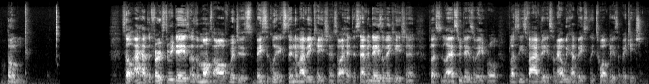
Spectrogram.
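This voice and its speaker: This flight attendant vlogger has a low, slightly bright voice and talks fairly quickly. He chats to his viewers in a casual, expressive way. The phone mic sits some distance away in a room full of echo.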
